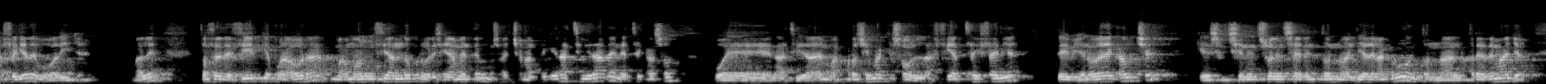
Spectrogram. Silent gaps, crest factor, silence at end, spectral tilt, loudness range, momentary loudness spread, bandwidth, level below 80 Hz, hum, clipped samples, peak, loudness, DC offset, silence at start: none; 16 dB; 0 s; -4 dB/octave; 2 LU; 7 LU; 8 kHz; -76 dBFS; none; under 0.1%; -2 dBFS; -17 LUFS; under 0.1%; 0 s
